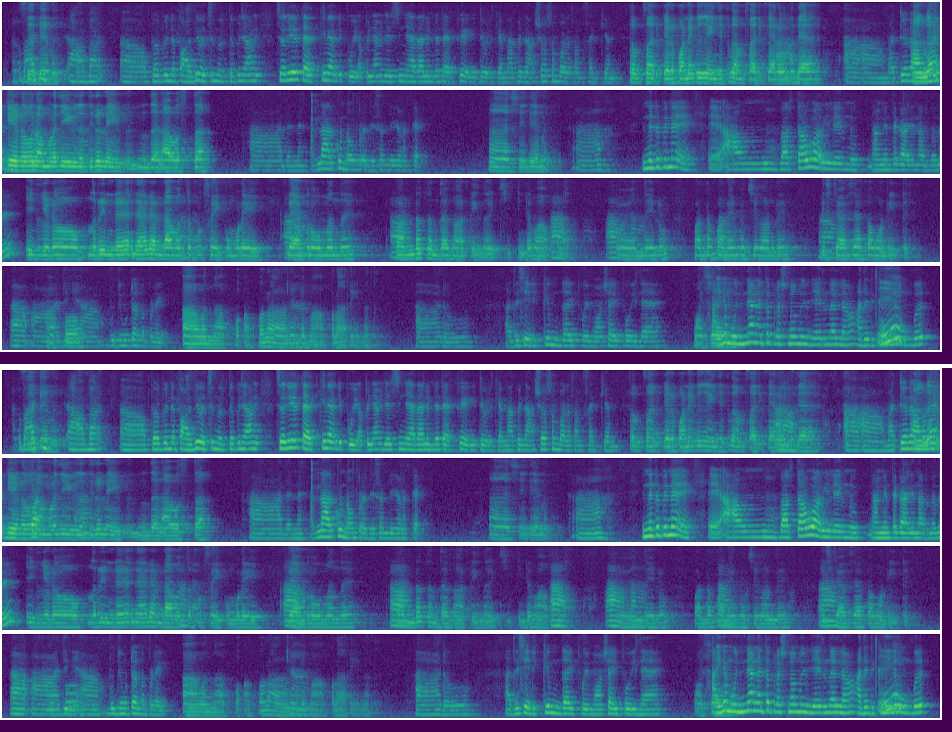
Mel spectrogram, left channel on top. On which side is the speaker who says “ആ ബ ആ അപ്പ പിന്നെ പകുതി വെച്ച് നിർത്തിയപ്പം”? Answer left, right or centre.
Right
